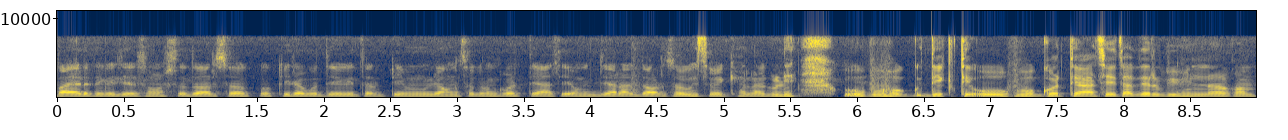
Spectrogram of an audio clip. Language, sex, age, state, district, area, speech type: Bengali, male, 60+, West Bengal, Jhargram, rural, spontaneous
